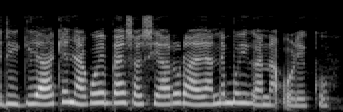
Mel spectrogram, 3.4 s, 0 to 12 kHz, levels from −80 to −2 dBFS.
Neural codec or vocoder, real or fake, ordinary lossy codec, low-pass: codec, 16 kHz, 8 kbps, FreqCodec, larger model; fake; Opus, 64 kbps; 7.2 kHz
